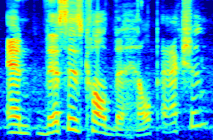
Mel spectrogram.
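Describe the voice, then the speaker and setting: A man's voice: a little high, huge pitch swings, moderate pace, a little hiss or hum. A man running a tabletop game as game master over voice chat, explaining rules patiently and laughing often. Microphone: online voice chat.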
